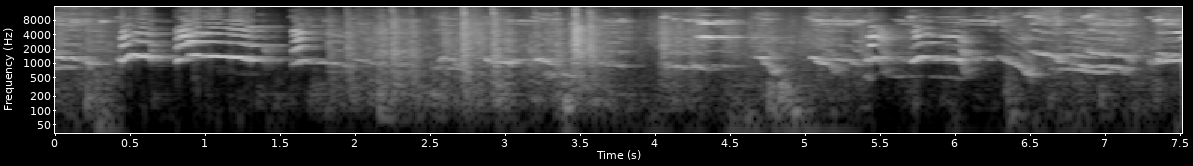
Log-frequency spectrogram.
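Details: Kennel-kept American Staffordshire Terriers yip and whine. Sharp, high squeaks come in clusters, mixed with longer sliding whimpers and some rustling.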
